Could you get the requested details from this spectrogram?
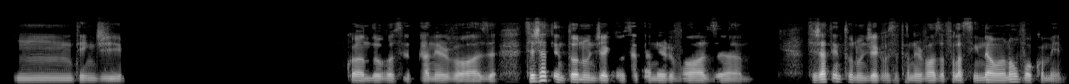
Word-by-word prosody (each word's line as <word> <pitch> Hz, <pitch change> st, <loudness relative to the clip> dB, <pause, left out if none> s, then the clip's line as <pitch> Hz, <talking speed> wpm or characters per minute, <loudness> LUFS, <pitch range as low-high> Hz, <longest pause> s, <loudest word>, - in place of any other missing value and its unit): Hum, 100 Hz, 0 st, -5 dB
entendi. 90 Hz, -3 st, -4 dB, 2.2 s
Quando 95 Hz, 0 st, 0 dB
você 95 Hz, -1 st, -4 dB
está 90 Hz, 0 st, -3 dB
nervosa. 85 Hz, -2 st, 0 dB, 0.3 s
Você 145 Hz, -, +5 dB
já 195 Hz, +5 st, +7 dB
tentou 115 Hz, -, +4 dB
em 110 Hz, -, 0 dB
um 105 Hz, -, 0 dB
dia -, -, +4 dB
que -, -, -21 dB
você -, -, -5 dB
está 95 Hz, -, -4 dB
nervosa 90 Hz, -2 st, -1 dB, 0.5 s
você -, -, -3 dB
já 120 Hz, -, +8 dB
tentou 130 Hz, -5 st, -1 dB
no 105 Hz, -1 st, -3 dB
dia 100 Hz, -, +4 dB
que 95 Hz, -, -8 dB
você 95 Hz, -, -7 dB
está 90 Hz, -, -10 dB
nervosa 95 Hz, 0 st, 0 dB
falar 95 Hz, -, +1 dB
assim: 100 Hz, +2 st, -5 dB
"Não, 105 Hz, -1 st, +4 dB
eu 100 Hz, -, +2 dB
não 120 Hz, +2 st, +3 dB
vou 105 Hz, -, -1 dB
comer?". -, -, -7 dB
95 Hz, 180 wpm, -24 LUFS, 90-100 Hz, 2.2 s, já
